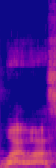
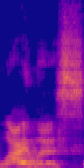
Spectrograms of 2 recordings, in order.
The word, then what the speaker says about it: LYLAS: was like well i i said lylas a lot and then people were like what the is that and they kept saying it wrong they were like lie less i was like is that what i said no no that's not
